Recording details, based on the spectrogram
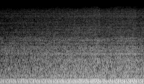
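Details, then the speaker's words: Ford GT-40 V8 in a Ski Nautique boat, cold start at about 70 degrees ambient during an IAC valve test: steady low burble with even firing and no knocks or misses, idle gradually coming down. "it's going actually up slowly that means it's building a well and we can hear the idle actually coming down"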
